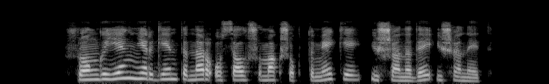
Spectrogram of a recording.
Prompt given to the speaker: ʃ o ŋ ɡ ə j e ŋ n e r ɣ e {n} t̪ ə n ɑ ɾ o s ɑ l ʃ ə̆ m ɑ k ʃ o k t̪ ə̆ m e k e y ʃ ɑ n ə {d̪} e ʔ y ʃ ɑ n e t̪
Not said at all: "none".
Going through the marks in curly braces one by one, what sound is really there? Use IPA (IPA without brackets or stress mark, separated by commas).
n, d̪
